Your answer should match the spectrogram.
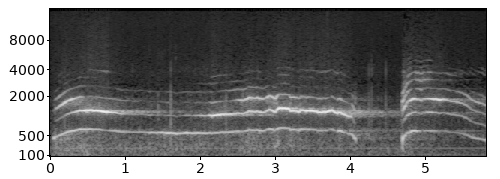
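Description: A cat lets out a long, drawn-out meow that wavers for about four seconds, then a brief pause and a second rising yowl, loud with no talking.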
